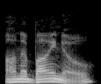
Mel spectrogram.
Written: ἀναβαινω

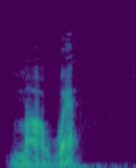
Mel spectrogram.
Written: maweth

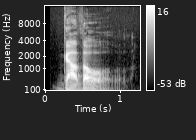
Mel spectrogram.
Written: gadol

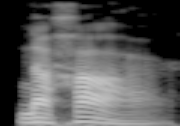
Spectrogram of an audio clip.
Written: nahar

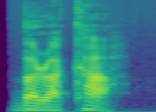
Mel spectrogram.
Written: berakah

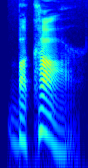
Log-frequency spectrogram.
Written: baqar

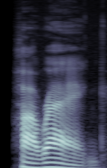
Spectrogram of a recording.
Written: harag

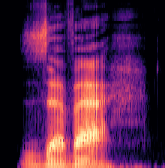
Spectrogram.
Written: zebah

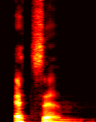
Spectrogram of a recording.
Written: etsem

